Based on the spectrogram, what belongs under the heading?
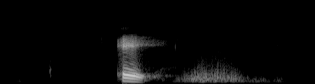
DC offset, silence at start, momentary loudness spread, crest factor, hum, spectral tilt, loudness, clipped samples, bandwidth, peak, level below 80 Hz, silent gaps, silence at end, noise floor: under 0.1%; 1.2 s; 27 LU; 22 dB; none; -8 dB/octave; -22 LUFS; under 0.1%; 5.8 kHz; -6 dBFS; -76 dBFS; none; 1.05 s; -82 dBFS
